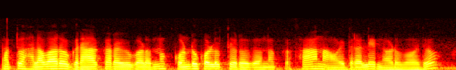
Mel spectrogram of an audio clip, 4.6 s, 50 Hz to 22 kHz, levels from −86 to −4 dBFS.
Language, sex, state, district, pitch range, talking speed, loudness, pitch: Kannada, male, Karnataka, Bangalore, 110-125 Hz, 120 wpm, -16 LUFS, 115 Hz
